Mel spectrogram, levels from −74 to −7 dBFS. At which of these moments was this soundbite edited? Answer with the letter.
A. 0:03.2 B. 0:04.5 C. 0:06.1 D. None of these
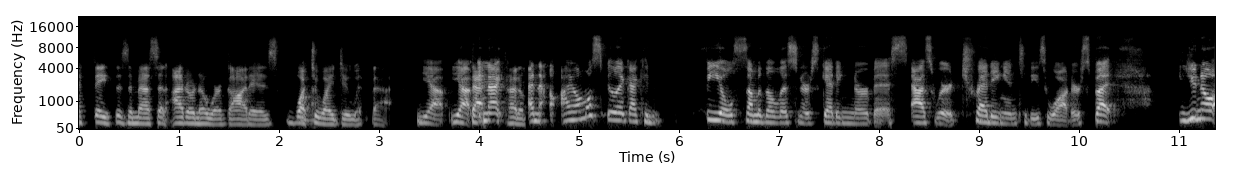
B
